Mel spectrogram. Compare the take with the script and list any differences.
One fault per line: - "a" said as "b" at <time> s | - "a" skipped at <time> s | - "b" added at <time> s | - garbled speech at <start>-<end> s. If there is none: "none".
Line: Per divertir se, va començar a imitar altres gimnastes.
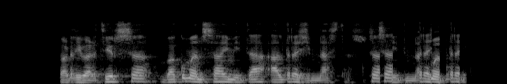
- garbled speech at 3.7-4.7 s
